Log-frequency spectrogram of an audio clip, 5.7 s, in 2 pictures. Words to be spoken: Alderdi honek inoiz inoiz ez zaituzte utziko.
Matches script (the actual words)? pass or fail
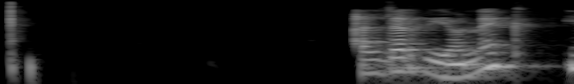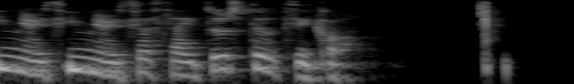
pass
